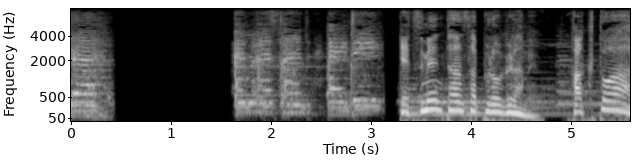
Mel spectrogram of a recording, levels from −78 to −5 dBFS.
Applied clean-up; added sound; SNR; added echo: none; none; none; none.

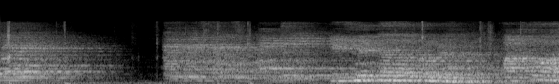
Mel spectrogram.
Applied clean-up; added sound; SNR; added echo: none; Chewing, mastication; 18 dB; reverberation time 2.2 s.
